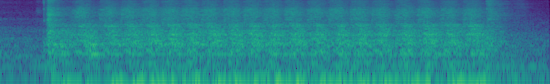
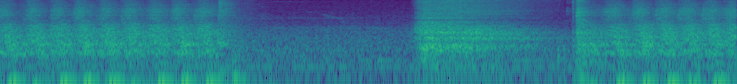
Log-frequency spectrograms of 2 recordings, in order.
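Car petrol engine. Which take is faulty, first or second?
first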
